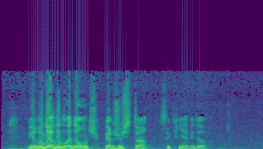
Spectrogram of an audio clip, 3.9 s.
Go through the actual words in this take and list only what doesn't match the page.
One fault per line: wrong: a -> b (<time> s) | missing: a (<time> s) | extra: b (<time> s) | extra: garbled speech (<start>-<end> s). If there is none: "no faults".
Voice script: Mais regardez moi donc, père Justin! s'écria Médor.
no faults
